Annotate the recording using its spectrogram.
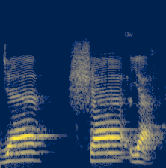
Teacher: ja, sya, ya. Dari yang paling rapat, renggang dikit, renggang lebih besar.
